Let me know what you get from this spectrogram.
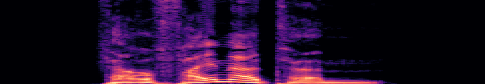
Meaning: strong dative masculine/neuter singular of verfeinert
- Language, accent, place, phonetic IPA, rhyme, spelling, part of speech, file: German, Germany, Berlin, [fɛɐ̯ˈfaɪ̯nɐtəm], -aɪ̯nɐtəm, verfeinertem, adjective, De-verfeinertem.ogg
